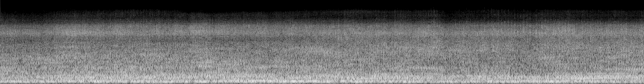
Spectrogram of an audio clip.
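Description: A field of dirt modified race cars running on a dirt oval, their V8 engines blending into one loud, steady roar.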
